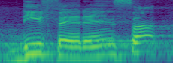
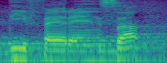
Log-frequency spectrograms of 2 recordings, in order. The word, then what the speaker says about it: diferença: Diferença, mas aquele outro E que fica depois do R é mudo. Em vez de diferença, para a dicção seria diferença.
